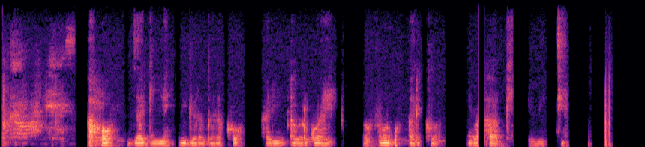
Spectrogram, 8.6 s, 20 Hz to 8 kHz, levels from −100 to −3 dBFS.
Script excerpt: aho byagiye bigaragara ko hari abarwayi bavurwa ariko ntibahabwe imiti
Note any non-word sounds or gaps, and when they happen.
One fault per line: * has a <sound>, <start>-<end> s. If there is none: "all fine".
* has a dropout, 6.4-6.5 s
